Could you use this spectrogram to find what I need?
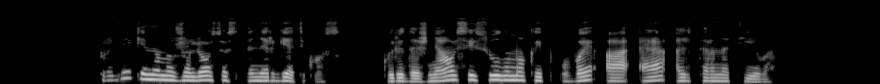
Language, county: Lithuanian, Vilnius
